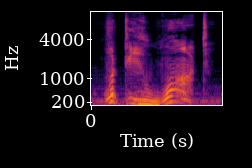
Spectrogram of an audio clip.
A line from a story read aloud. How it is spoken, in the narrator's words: he growled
